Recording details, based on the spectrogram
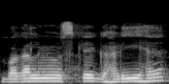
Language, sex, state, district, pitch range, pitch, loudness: Hindi, male, Jharkhand, Deoghar, 135-150 Hz, 145 Hz, -12 LUFS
